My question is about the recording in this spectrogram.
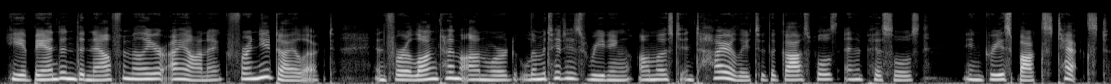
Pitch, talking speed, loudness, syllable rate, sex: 225 Hz, 155 wpm, -15 LUFS, 4.8 syllables/s, female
